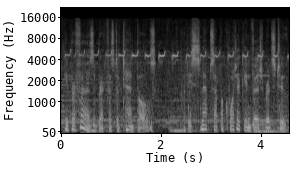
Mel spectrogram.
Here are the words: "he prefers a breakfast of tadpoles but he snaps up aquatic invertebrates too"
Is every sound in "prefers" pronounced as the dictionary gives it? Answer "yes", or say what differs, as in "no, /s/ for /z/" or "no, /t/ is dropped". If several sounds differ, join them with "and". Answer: yes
